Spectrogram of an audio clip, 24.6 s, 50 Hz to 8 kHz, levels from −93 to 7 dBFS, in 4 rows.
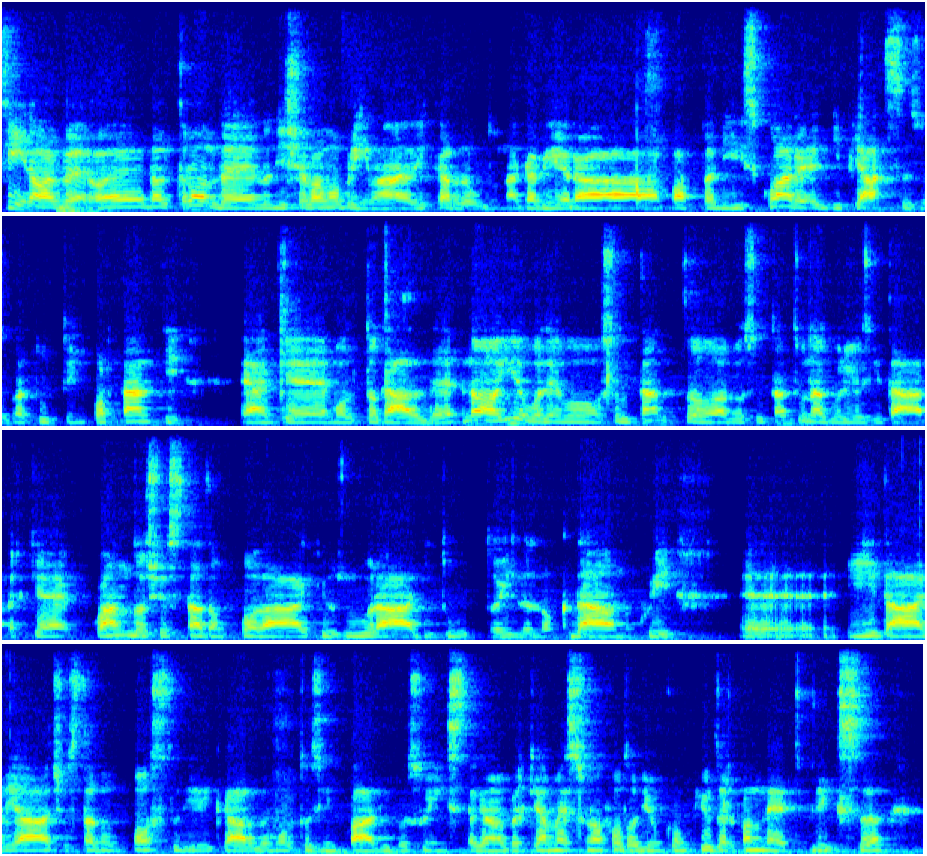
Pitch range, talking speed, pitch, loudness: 105-140 Hz, 170 wpm, 115 Hz, -34 LUFS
